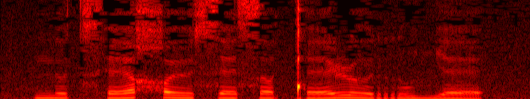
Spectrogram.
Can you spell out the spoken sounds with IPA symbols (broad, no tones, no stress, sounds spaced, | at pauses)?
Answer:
n ɵ t͡sʰ ɛ χ ø s ɛ s ʌ ǃ ɛ ɭ ɵ r u ʎ ɛ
